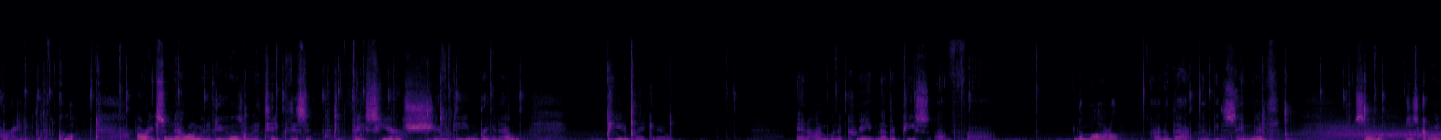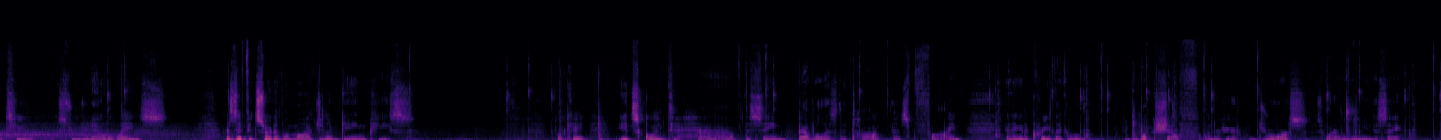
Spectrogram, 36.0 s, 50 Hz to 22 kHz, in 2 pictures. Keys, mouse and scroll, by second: 0.3 shift+middle click, 0.6 middle click, 1.5 click, 2.0 Tab, 2.2 middle click, 3.1 3, 3.5 click, 3.7 middle click, 4.2 shift+middle click, 4.6 middle click, 5.5 shift+d, 6.1 click, 7.6 p, 8.4 Tab, 9.1 click, 10.5 click, 13.0 click, 15.1 middle click, 15.8 Tab, 16.1 a, 16.5 middle click, 17.1 e, 17.7 click, 19.6 middle click, 22.0 a, 23.1 click, 24.6 middle click, 25.1 alt+a, 25.5 Tab, 26.3 alt+a, 27.6 click, 28.5 scroll up 2, 28.7 middle click, 30.9 scroll down 3, 31.1 middle click, 31.8 click, 32.2 Tab, 32.3 middle click, 33.1 click, 33.7 click, 34.9 alt+a, 35.0 middle click, 35.9 click.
